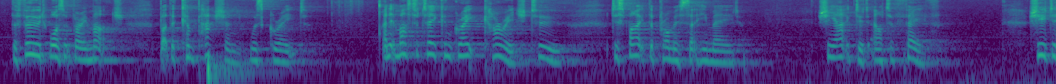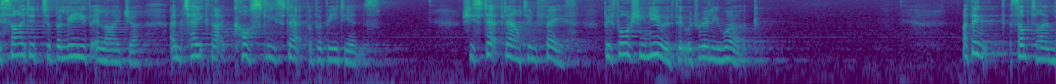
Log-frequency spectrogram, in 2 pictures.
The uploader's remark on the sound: speaking at the 11 o'clock service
